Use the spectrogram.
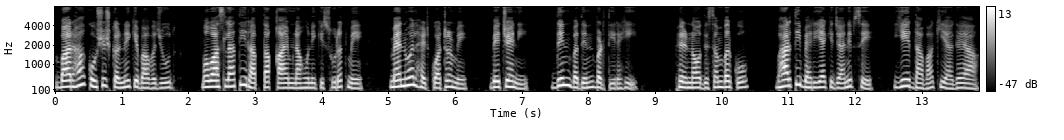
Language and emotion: Urdu, neutral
